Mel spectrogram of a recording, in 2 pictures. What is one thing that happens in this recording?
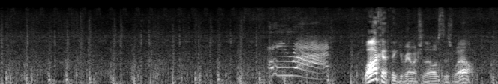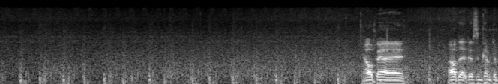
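Footsteps patter quickly over soft ground.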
